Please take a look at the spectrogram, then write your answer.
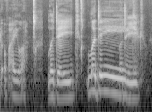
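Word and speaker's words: Ledaig: of sound of AA leig leig so that's a weird one where the D becomes a g which you wouldn't know unless you'd heard someone say it because there are places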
